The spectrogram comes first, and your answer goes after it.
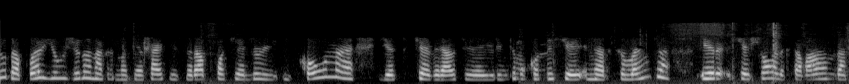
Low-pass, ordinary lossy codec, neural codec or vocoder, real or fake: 7.2 kHz; MP3, 32 kbps; none; real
